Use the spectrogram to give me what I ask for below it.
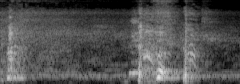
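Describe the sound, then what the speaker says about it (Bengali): A few harsh coughs from a person suffering a bad cough at home, one short burst near the start and then a cluster of two or three loud, close coughs. "এখন অবস্থা খুবই খারাপ, অনেক কাশি আসতেছে"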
